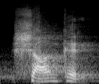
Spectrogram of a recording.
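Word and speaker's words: Śaṅkarī: Shāṅkarī is the correct pronunciation in Lalitha Sahasranamam.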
